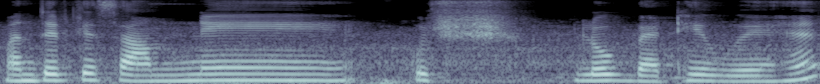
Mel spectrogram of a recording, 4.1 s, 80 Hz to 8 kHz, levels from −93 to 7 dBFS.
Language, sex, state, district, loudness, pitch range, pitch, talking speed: Hindi, female, Chhattisgarh, Raipur, -17 LUFS, 205-220 Hz, 215 Hz, 115 wpm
